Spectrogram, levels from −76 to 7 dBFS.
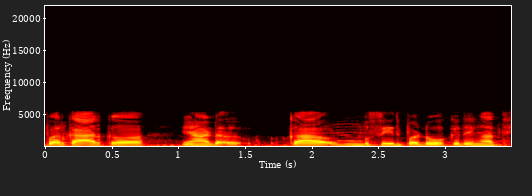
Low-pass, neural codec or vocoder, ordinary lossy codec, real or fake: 5.4 kHz; none; AAC, 48 kbps; real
